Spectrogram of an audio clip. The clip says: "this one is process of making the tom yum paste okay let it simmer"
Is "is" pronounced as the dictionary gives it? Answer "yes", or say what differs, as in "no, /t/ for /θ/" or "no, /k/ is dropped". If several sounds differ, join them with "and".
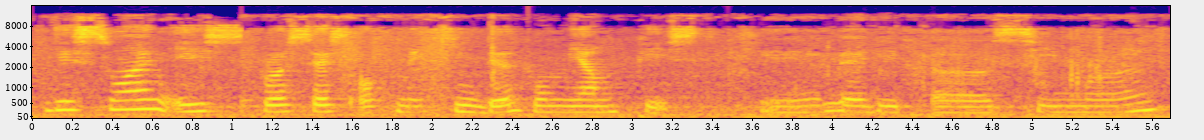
no, /s/ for /z/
